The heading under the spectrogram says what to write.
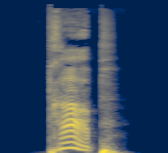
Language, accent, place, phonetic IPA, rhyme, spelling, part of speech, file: German, Germany, Berlin, [tʁaːp], -aːp, trab, verb, De-trab.ogg
- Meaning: 1. singular imperative of traben 2. first-person singular present of traben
